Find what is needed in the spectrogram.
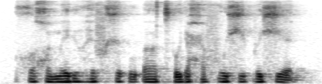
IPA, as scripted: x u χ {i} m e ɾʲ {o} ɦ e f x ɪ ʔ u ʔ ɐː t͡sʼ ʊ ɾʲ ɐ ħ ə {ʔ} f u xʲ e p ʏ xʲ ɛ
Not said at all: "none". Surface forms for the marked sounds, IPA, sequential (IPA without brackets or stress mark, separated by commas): y, u, none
